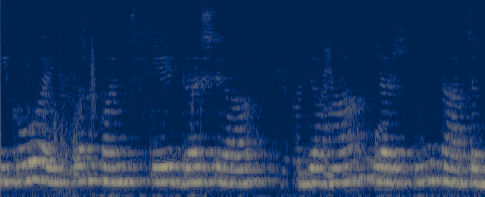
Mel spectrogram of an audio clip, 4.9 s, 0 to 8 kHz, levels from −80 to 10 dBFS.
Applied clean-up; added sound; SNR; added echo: neural separator model SepFormer DNS4.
